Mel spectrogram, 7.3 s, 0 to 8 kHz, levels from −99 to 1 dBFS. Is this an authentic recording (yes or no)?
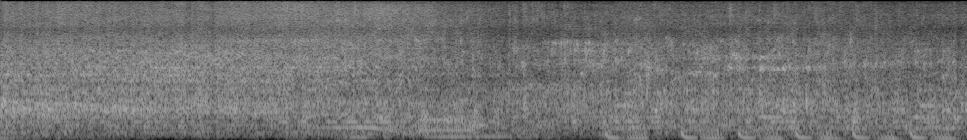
no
